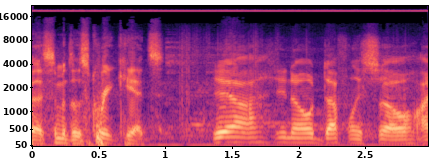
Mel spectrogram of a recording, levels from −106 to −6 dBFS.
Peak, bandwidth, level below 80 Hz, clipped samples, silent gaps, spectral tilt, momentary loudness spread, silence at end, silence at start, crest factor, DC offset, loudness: -8 dBFS; over 20 kHz; -46 dBFS; under 0.1%; none; -3.5 dB/octave; 7 LU; 0 s; 0 s; 14 dB; under 0.1%; -22 LUFS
